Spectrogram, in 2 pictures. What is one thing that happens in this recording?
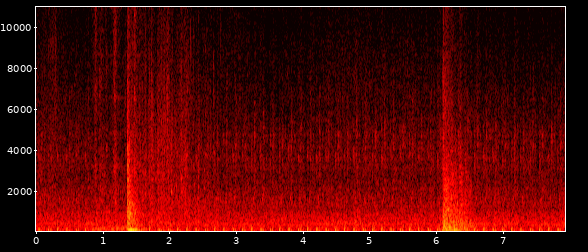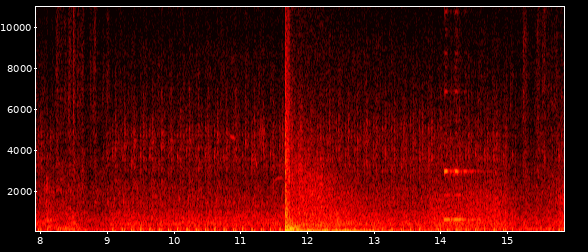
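A tank engine rumbles and clatters steadily.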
